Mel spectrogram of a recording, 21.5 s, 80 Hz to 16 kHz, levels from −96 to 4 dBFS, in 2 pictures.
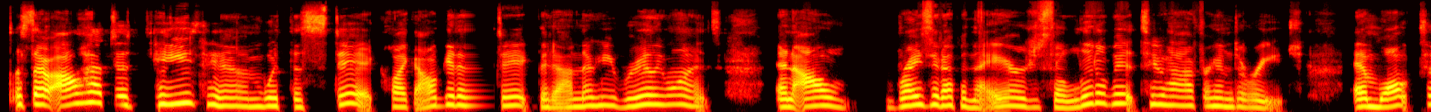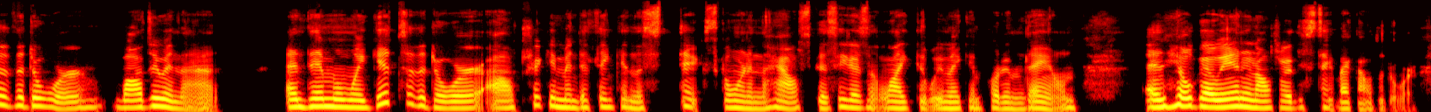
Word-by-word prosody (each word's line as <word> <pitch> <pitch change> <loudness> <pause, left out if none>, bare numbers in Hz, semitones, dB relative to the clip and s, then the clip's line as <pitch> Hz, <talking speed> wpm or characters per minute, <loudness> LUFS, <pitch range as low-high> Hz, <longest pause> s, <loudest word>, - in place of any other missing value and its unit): So, 275 +1 +5
I'll 265 +4 +7
have 320 -1 +4
to 255 -1 +1 0.2
tease 285 +2 +2
him 230 -4 -1
with 225 -1 +1
the 200 - -3
stick. 290 +8 -1
Like, 205 -1 +1
I'll 225 +3 +1
get 260 +2 0
a 235 -1 -2
stick 240 0 -1
that 200 - -2
I - - 0
know 220 +2 0
he 245 0 -2
really 245 +6 +2
wants, 270 - -4 0.4
and 210 - +4
I'll 225 -2 +4 0.4
raise 245 +3 +3
it 260 - +2
up 240 +1 +2
in 215 - -2
the 185 - -2
air 230 0 0
just 195 -1 -6
a 185 - +1
little 270 +11 0
bit 290 0 -1
too 275 -1 -1
high 245 -1 0
for 225 - -6
him 225 -2 0
to 210 -1 -5
reach 190 -2 -6 0.4
and 215 0 +4
walk 220 +4 +4
to 260 -3 -2
the 240 - -1
door 195 -5 -1
while 190 0 +2
doing 210 -4 +3
that, 165 - -5 0.5
and 205 0 +3
then 220 +1 +4
when 205 -1 +3
we 195 -1 +2
get 270 - -2
to 290 - -6
the 235 -2 -3
door, 175 -1 0
I'll 90 0 -1
trick 250 - -8
him 215 -4 0
into 190 -1 -3
thinking 200 -2 -6
the 170 - -5
stick's 220 +4 -7
going 190 -2 -2
in 160 - -4
the 165 - -5
house 175 -3 -2
'cause 165 -1 -6
he 210 - -3
doesn't 185 -2 -4
like 175 -1 0
that - - -7
we - - -3
make 170 +2 -3
him 180 - -7
put 180 -2 -3
'em 155 -2 -5
down, 170 +3 -2 0.5
and 195 +2 +4
he'll 230 -1 +5
go 205 -3 +6
in, 215 +2 +6
and 195 -3 +3
I'll 180 - +2
throw 180 -1 -3
the 190 - -15
stick 190 +1 -7
back 165 -1 -4
out - - -9
the - - -15
door. - - -16
215 Hz, 250 wpm, -23 LUFS, 190-240 Hz, 0.5 s, I'll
